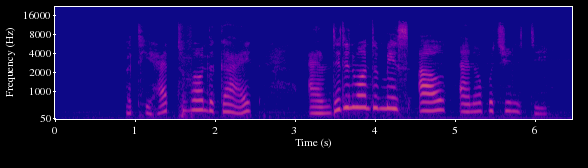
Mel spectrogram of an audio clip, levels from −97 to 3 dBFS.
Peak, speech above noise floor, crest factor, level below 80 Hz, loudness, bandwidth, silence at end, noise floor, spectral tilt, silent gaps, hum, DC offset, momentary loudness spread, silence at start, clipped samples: -38 dBFS; 35 dB; 18 dB; under -90 dBFS; -54 LUFS; 13.5 kHz; 0.35 s; -90 dBFS; -3 dB/octave; none; none; under 0.1%; 16 LU; 0.9 s; under 0.1%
